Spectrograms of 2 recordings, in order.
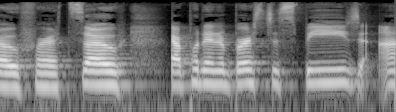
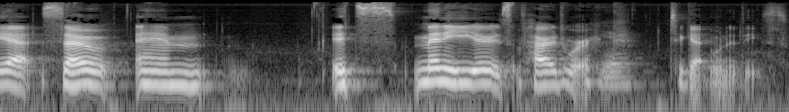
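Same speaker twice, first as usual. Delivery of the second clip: a little emotional, choked-up voice. Answering about sharing the medal with others: a little bit emotional. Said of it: "a little bit emotional now".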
